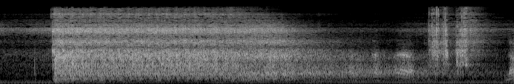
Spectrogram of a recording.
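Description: An AK rifle chambered in 30 caliber fires a loud sustained burst of about two and a half seconds, close, then fades into a few scattered softer knocks and rattles.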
